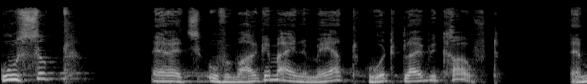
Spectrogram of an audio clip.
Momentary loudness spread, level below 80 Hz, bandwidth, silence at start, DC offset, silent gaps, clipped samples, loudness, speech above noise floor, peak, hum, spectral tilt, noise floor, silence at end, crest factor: 12 LU; -62 dBFS; 15.5 kHz; 0 s; under 0.1%; 1.02-1.51 s, 5.09-5.69 s; under 0.1%; -26 LUFS; over 64 dB; -12 dBFS; none; -5 dB/octave; under -90 dBFS; 0 s; 16 dB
